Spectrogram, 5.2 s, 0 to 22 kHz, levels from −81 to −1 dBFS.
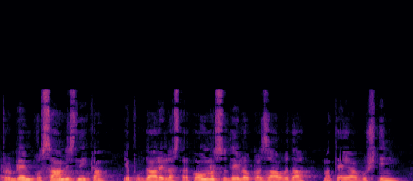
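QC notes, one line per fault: Throughout, DECT cordless phone buzz: there's a thin, steady buzz sitting under the speech, well down at around 40 dB below it. It repeats at 100 Hz with a stack of harmonics, which is the signature of a DECT handset or base nearby firing a radio burst every 10 ms that the audio circuitry rectifies into the signal. It's constant, not tied to anything in the speech.
Throughout, HE-AAC compression: the treble has that synthetic brightness, with s sounds coming out gritty and a bit lispy, and nothing at all above 11.1 kHz. The damage is heavy. The likely cause is HE-AAC at a very low rate, and the sound fits something around 12 kbps. Only the lower band is really coded, and the top end is rebuilt by copying lower bands upward under a coarse envelope, so the harmonics don't line up across the crossover.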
